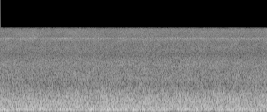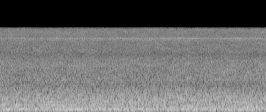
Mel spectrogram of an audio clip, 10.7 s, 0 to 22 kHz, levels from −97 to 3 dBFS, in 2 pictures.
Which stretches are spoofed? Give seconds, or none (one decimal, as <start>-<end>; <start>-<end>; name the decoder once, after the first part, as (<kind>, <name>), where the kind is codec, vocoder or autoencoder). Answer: 0.0-2.6 (codec, DAC); 4.0-10.7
